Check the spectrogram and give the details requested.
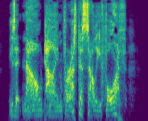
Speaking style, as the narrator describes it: he whispered

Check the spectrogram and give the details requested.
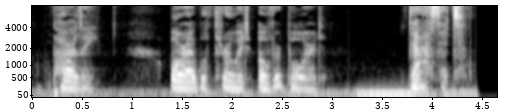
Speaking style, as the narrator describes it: taking a deep breath, whispered

